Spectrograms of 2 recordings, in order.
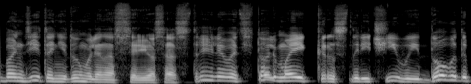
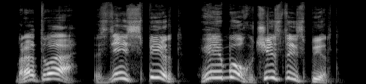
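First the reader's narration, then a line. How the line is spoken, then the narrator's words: Incredulous shout. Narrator (Russian): Председатель ревкома недоверчиво крикнул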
